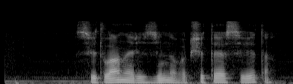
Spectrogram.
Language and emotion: Russian, neutral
